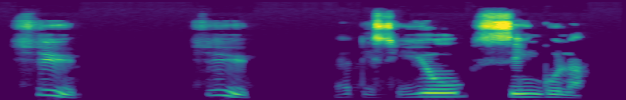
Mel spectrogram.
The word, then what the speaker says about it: tu: You have to tie the O with your lips rounded. U. U. What French used to say tu. Tu. That is you singular. U. That is, for example, tu. Tu.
